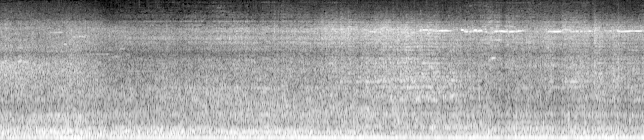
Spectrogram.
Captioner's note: engine Rumble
